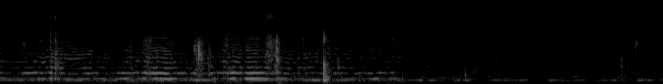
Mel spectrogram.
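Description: Insistent buzzing of a bee loose in a room, a wavering drone that stays fairly close for about four seconds before dropping away, leaving faint room noise with scattered soft taps.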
